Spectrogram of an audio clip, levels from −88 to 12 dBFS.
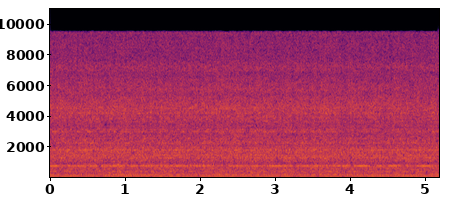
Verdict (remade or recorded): remade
